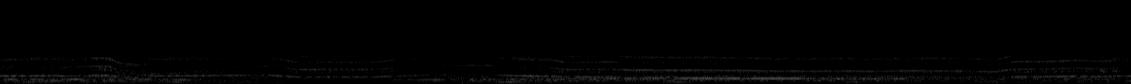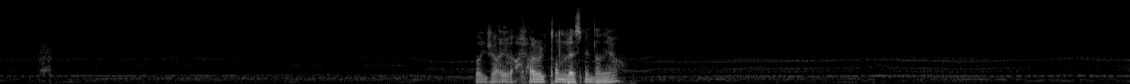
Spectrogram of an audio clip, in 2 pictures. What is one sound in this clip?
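A racing car engine whines steadily, rising and falling in pitch as the car speeds along.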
